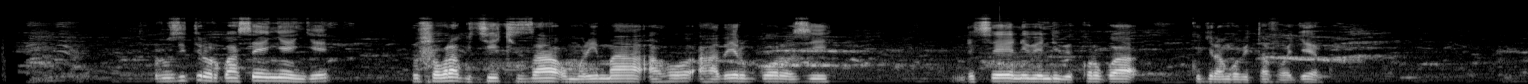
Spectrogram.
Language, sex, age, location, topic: Kinyarwanda, male, 36-49, Musanze, agriculture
